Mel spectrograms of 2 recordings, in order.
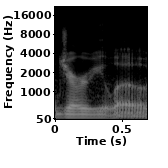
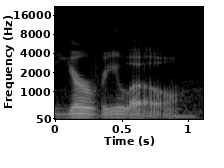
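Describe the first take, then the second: First: The name begins with a J sound. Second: The name begins with a Y sound. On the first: The speaker calls it wrong. "not Jarilo" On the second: The speaker calls it right. "like a silent J. They said Yarilo"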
